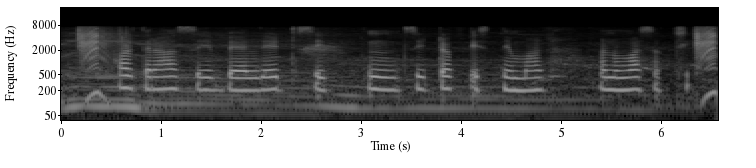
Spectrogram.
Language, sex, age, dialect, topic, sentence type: Magahi, female, 41-45, Northeastern/Surjapuri, banking, statement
